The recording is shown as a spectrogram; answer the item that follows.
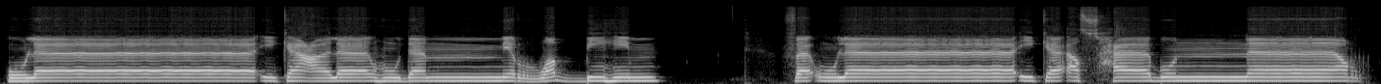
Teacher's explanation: قرآن میں جہاں بھی اولئک کا ذکر ہو وہاں مد متصل ہوتی ہے، اس لیے اسے لازماً 4 سے 5 حرکات تک کھینچا جائے گا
